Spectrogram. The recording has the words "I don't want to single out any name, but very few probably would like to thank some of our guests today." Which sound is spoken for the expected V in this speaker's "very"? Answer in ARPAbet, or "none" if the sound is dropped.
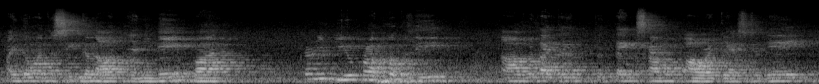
P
